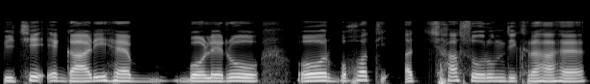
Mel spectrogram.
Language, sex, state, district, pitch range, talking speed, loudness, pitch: Hindi, male, Jharkhand, Deoghar, 150-170 Hz, 130 wpm, -15 LUFS, 155 Hz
